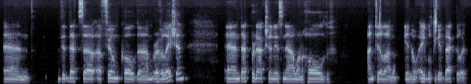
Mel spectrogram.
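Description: A man in his thirties with an Israeli accent, a filmmaker talking as a guest in an interview, thoughtful and halting with many restarts. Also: on the low side, steady tone. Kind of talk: interview conversation.

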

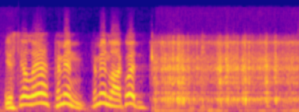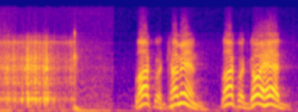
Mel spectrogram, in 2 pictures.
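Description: Brisk engineer, high-pitched voice. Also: male voice, big pitch swings. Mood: urgent. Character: brisk, puzzled male engineer. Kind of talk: 1940s radio acting. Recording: dull, hissy 1940s radio recording.

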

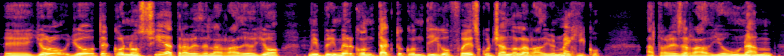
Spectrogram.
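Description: A man interviewing someone conversationally, phrasing his questions in a halting, roundabout way. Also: fairly high pitch, darkish tone, no echo.

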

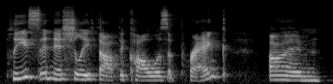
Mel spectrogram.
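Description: A woman's voice: medium pitch, expressive, moderate pace, fairly bright tone. Giggly, sweary woman in her twenties. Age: 20s. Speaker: true crime podcast co-host. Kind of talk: casual conversational storytelling with profanity.

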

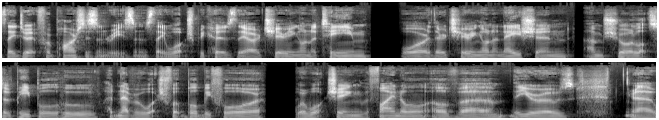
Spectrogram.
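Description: A man from Greece with a low, gravelly voice hosts the conversation. He lays out long questions casually and pads them with fillers as he talks. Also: fairly bright tone. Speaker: interviewer, podcast host.

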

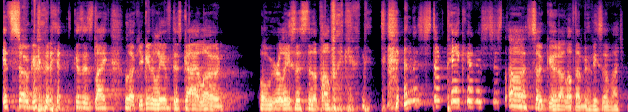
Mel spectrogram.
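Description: A man's voice: mid-range voice, wildly swooping pitch, measured pace, creaky, faint music behind. A man co-hosting a podcast in casual, crude banter, swearing and teasing freely. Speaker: podcast co-host. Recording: echoey reverberant room sound.

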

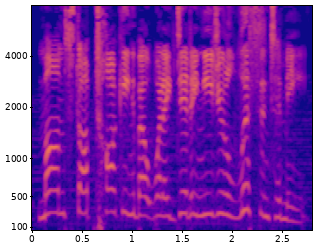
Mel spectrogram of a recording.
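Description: A woman's voice: a little high, big pitch swings, quick pace, faint music behind, pitched above the performer's own voice. A woman voicing a defiant, angry young male dragon in a storybook, confrontational and demanding in manner.

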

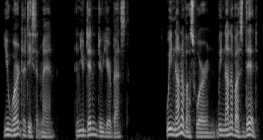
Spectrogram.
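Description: A man voicing a serene, joyful redeemed male spirit in an audiobook, speaking calmly and frankly with patient, gentle urging. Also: fairly low pitch, brisk, close to an everyday voice. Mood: frank, kindly. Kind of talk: literary audiobook character dialogue.

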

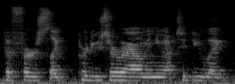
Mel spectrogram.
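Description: A woman's voice: on the low side, little pitch movement, fast, slight background noise. Young woman rambling in an echoey room. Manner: rambling, heavy use of "like" and "um". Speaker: interviewee, singer and actress. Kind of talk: casual interview chat. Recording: echoey room, mic at a distance, faint ambience.

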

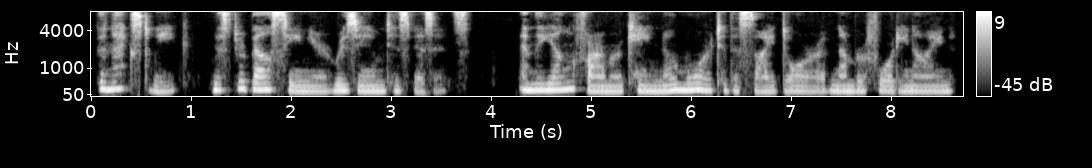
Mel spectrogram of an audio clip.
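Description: A woman whispers a bedtime story in a husky, breathy voice, slow and soothing. Her tone is dark and mellow, with a faint gravelly fry. She reads gently, as if helping someone drift off to sleep. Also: on the low side, fairly even intonation.

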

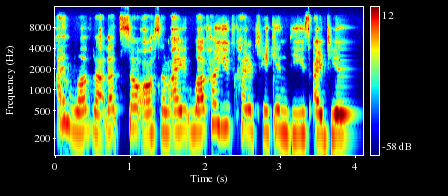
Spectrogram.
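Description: A woman's voice: on the high side, steady tone, normal speed. A woman co-hosting a podcast in casual chat, responding in an affirming, loosely worded way. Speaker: podcast co-host.

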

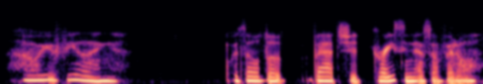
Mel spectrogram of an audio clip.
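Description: Slow, husky, tender young voice. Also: female voice, mid-range voice, steady tone, a little mellow, dry recording, muffled recording, heavily acted. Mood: gentle. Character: tender, awkward young person called Daniel. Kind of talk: intimate audio drama dialogue.

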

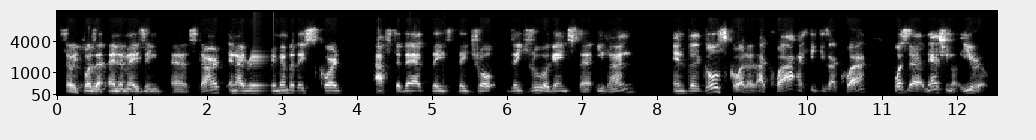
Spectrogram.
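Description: A middle-aged man with a Portuguese accent, recalling things in an interview in halting English, repeating words as he searches for phrasing. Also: on the low side. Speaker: interview guest, football business executive. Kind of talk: conversational interview answers, personal recollection. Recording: echoey room, dull lo-fi sound.

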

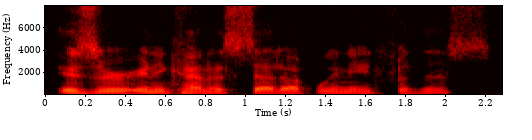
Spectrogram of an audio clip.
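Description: A man's voice: fairly high pitch, flat delivery, fairly quick, dry recording, studio quality. A man hosting a casual interview podcast in an effusive, folksy manner. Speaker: podcast host.

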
